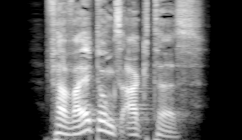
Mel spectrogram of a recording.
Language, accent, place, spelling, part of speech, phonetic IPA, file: German, Germany, Berlin, Verwaltungsaktes, noun, [fɛɐ̯ˈvaltʊŋsˌʔaktəs], De-Verwaltungsaktes.ogg
- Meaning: genitive singular of Verwaltungsakt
